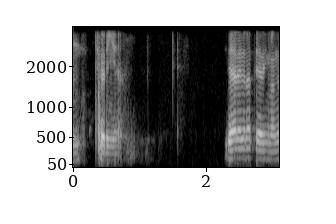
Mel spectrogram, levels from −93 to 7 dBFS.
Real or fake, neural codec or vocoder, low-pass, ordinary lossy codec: real; none; 3.6 kHz; none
